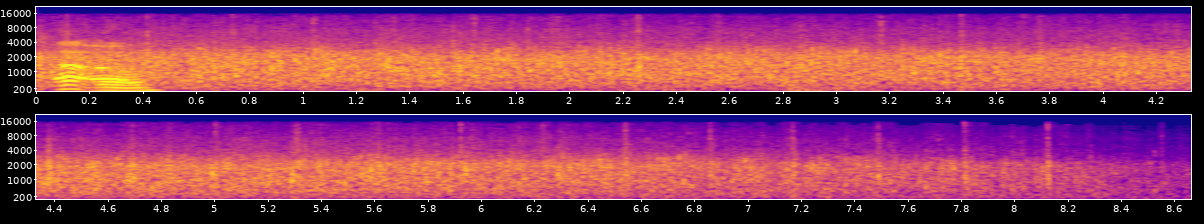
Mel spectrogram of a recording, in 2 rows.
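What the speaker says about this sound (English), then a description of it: "Okay, 2 rounds of applause." Sustained audience applause at a live show, a dense even roar of clapping that holds steady for several seconds and fades slightly at the end, with a brief voice heard at the very start.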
